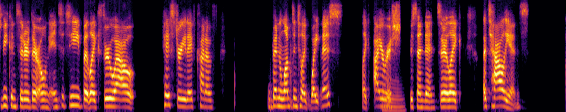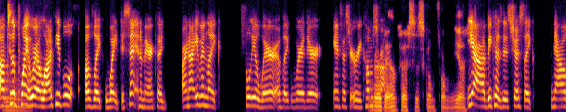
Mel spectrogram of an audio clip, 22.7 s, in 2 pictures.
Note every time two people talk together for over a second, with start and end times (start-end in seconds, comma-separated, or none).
none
